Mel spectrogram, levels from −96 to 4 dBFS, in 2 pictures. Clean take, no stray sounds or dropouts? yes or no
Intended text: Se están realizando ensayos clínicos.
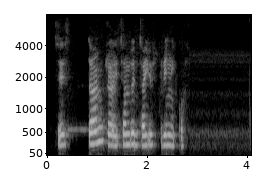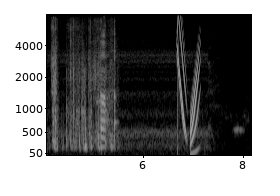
no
